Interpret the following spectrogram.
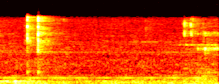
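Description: A few faint computer mouse clicks: a quick pair about a third of a second in and a softer one near the end, over a faint steady hum.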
